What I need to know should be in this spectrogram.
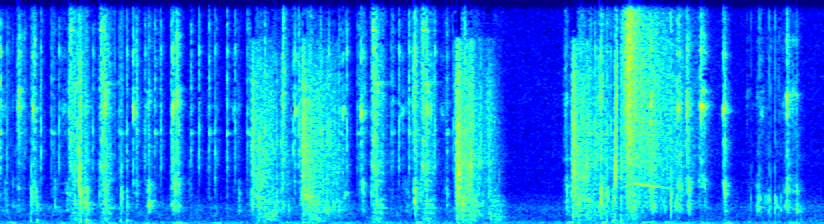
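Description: Sharp thuds of an axe striking a creature come in quick bursts.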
